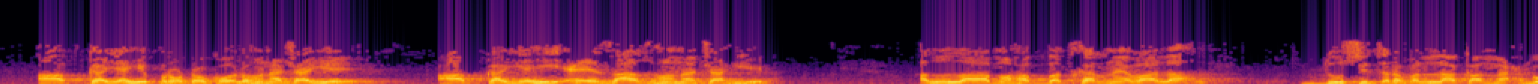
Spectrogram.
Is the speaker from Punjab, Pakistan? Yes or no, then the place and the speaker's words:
yes; Tulamba, Punjab, Pakistan; ہمارا تلمبا قصبہ ہے, اس کے ساتھ میرا گاؤں ہے اور ایک لاکھ کی آبادی کا چھوٹا سا شہر ہے.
